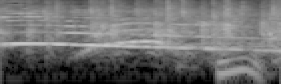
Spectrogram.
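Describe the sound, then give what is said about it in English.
A debate audience claps to show they are undecided, a dense, loud patter of many hands for a second and a half with no break, and a brief voiced sound rises over it near the end. “And finally, clap if you're undecided.”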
